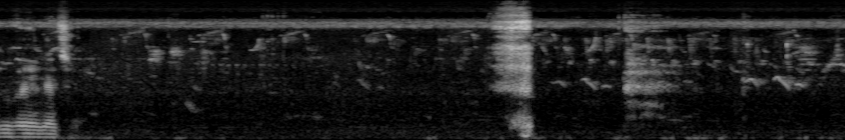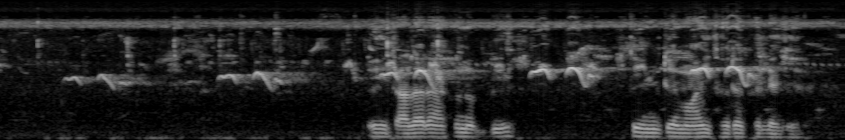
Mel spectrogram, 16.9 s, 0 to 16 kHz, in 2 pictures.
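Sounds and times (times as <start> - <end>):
small birds chirping: 0.0 - 16.9.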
